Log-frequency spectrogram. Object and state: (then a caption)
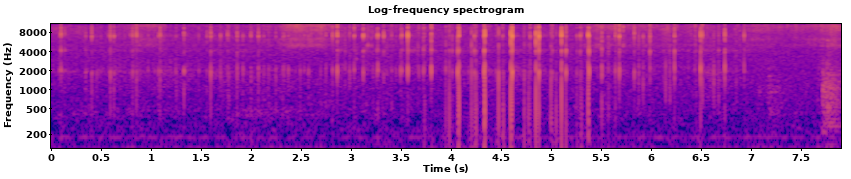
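Glass candle jar. A small glass candle jar filled with solid green wax is held in both hands and tapped and scratched around its glass wall with fingernails. Quiet, dense clicking taps with bright, brief ticks and soft scratching run through the clip, growing louder and busier in the middle before easing off, over a steady low hum.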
